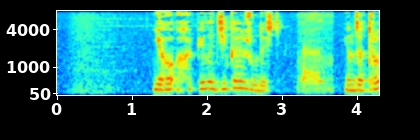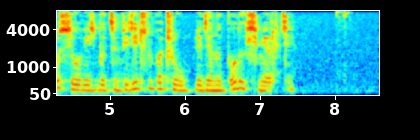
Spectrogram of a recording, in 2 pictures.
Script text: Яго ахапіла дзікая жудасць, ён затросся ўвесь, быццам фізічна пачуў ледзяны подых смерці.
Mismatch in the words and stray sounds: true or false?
true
